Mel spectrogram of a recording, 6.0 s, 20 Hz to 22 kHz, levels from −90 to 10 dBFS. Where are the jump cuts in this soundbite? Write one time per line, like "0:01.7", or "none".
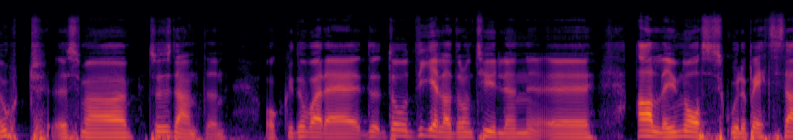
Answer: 0:01.0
